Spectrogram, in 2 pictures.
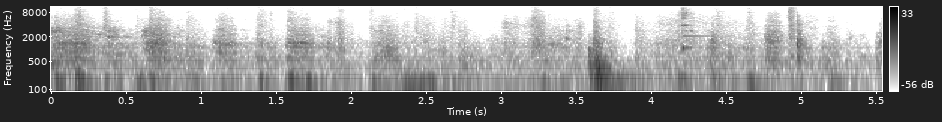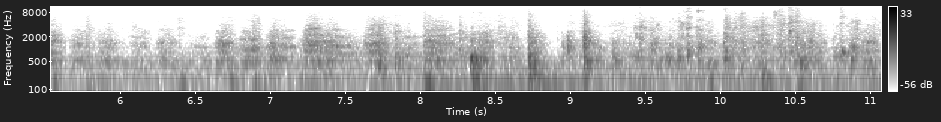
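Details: Golden Retriever heard through a home surveillance camera, breathing in quick, soft panting puffs with a sharper thump near the middle, over a low steady indoor hum.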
